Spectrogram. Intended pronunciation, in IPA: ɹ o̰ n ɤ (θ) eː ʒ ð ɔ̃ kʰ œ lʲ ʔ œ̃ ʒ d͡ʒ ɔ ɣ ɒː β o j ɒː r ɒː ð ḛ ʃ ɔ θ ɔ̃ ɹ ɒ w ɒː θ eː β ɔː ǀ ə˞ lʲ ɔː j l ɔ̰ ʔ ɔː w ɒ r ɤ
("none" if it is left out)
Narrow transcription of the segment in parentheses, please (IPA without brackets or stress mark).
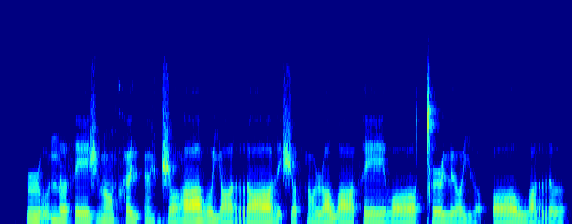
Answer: θ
